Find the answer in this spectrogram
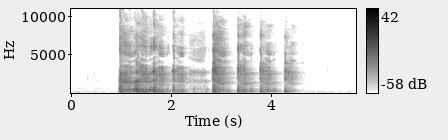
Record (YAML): cough_length: 5.7 s
cough_amplitude: 5383
cough_signal_mean_std_ratio: 0.47
survey_phase: beta (2021-08-13 to 2022-03-07)
age: 45-64
gender: Female
wearing_mask: 'No'
symptom_new_continuous_cough: true
symptom_runny_or_blocked_nose: true
symptom_sore_throat: true
symptom_fatigue: true
symptom_fever_high_temperature: true
smoker_status: Prefer not to say
respiratory_condition_asthma: true
respiratory_condition_other: false
recruitment_source: Test and Trace
submission_delay: 3 days
covid_test_result: Positive
covid_test_method: RT-qPCR
covid_ct_value: 34.0
covid_ct_gene: N gene
covid_ct_mean: 34.0
covid_viral_load: 7.1 copies/ml
covid_viral_load_category: Minimal viral load (< 10K copies/ml)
